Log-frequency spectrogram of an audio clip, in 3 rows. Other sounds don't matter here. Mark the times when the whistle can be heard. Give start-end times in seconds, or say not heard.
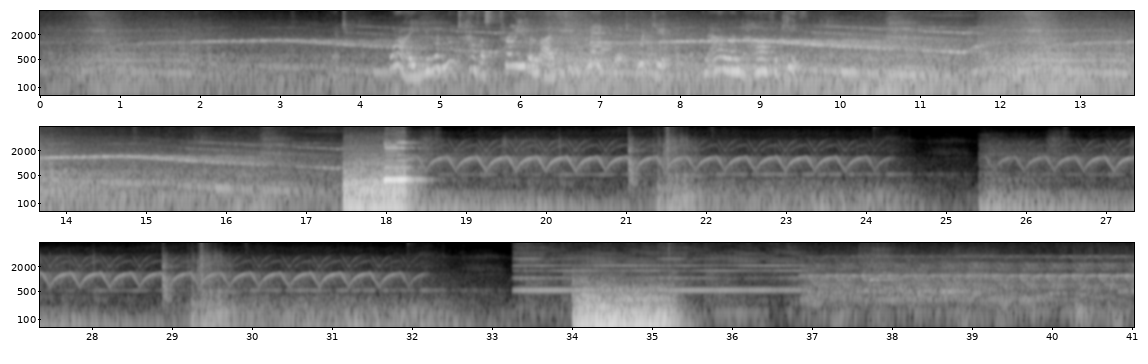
not heard.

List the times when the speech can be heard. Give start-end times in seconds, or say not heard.
3.6-9.6.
